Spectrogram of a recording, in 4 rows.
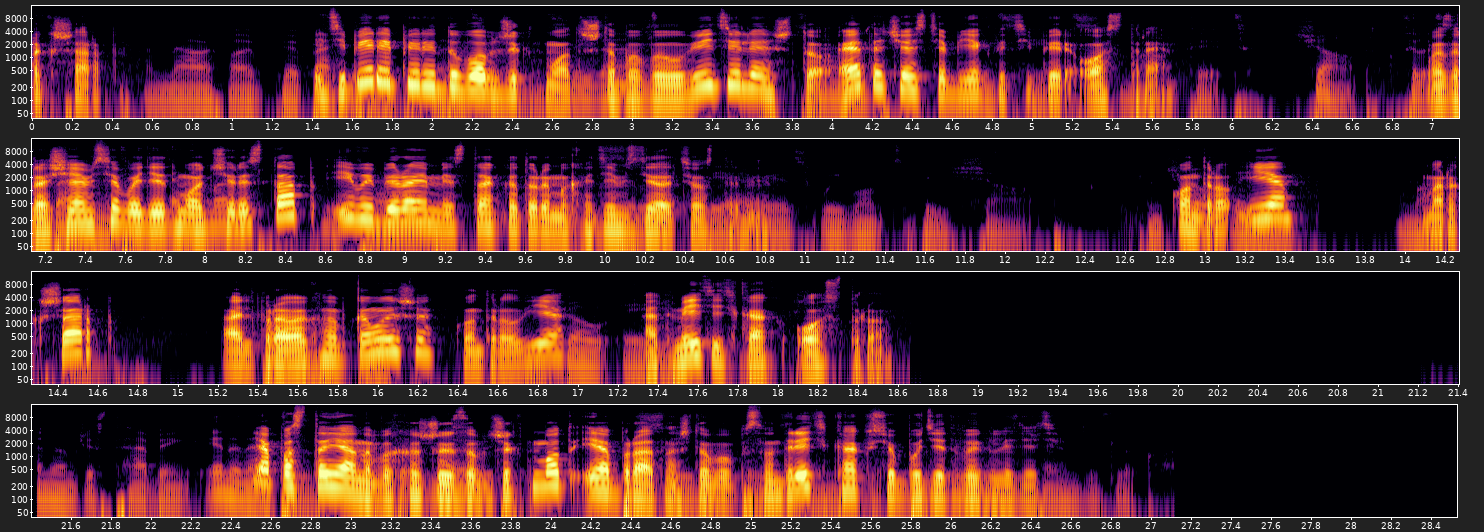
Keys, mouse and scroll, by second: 1.5 Tab, 2.6 middle click, 3.0 middle click, 8.6 Tab, 11.8 right click, 12.4 ctrl+e, 14.8 right click, 16.8 ctrl+e, 18.7 middle click, 19.3 right click, 19.5 ctrl+e, 20.1 Tab, 20.2 middle click, 20.4 Tab, 20.6 right click, 20.8 ctrl+e, 23.0 Tab, 24.0-26.1 middle drag, 27.0 Tab, 27.2 right click, 27.3 ctrl+e, 27.9 Tab, 28.0 middle click, 28.1 Tab, 28.3 right click, 28.4 ctrl+e.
